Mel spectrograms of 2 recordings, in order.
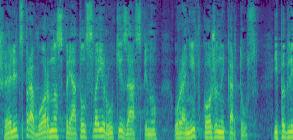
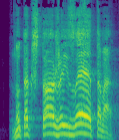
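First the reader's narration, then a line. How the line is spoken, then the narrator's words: Yelling. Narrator (Russian): завопил Персиков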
